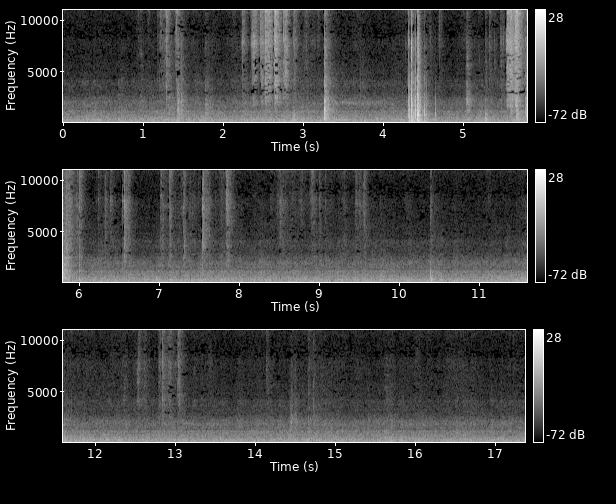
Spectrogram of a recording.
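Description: Handling noises from a new laptop and its power cable: a few scattered clicks and rustles, the loudest a sharp knock about four and a half seconds in, over a steady low hum.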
